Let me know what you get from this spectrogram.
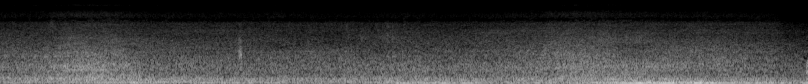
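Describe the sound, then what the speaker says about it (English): Dense street traffic roars near Robinson Road at the top of the Mid-Levels escalator in Hong Kong, a steady loud rumble that swells near the end as a heavy bus rolls past, with no voices. "it's very loud around here, especially when the buses roll by"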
